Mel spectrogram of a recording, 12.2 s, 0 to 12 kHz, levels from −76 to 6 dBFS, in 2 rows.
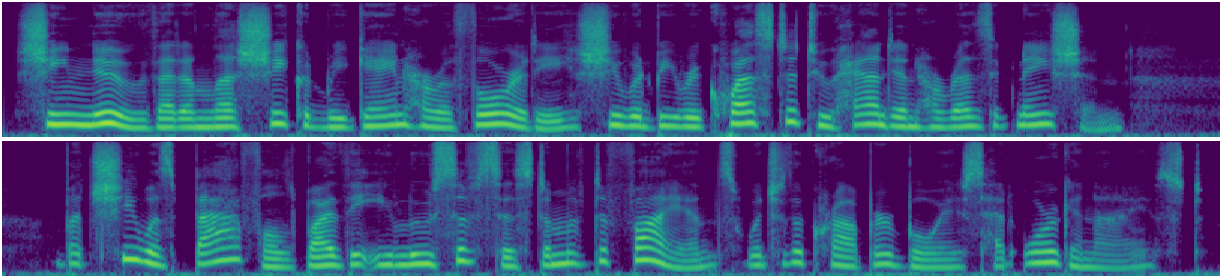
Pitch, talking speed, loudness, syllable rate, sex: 195 Hz, 165 wpm, -18 LUFS, 4.9 syllables/s, female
